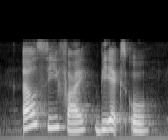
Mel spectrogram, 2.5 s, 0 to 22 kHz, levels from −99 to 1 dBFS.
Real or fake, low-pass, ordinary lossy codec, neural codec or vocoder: real; 7.2 kHz; none; none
